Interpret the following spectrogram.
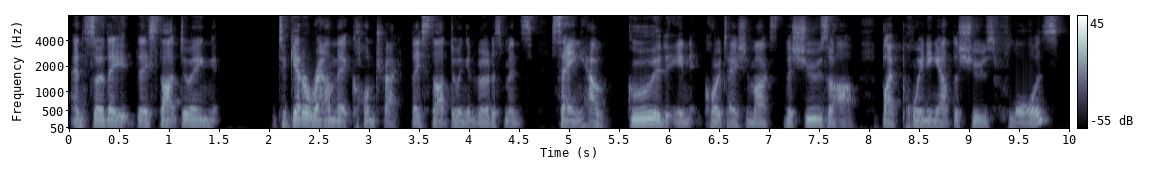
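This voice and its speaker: A man's voice: lowish voice, moderate pace, a bit bright. A man co-hosting a podcast in casual chat, swearing often, laughing and repeating words as he talks. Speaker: podcast co-host.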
